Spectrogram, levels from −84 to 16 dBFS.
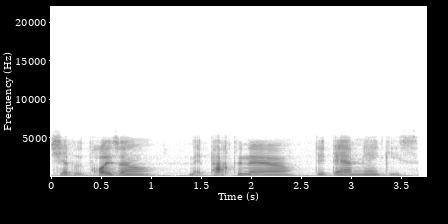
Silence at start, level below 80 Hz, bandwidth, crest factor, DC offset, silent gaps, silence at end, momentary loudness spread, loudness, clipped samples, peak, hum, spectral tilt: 0 s; -66 dBFS; 6.2 kHz; 24 dB; 0.3%; none; 0.1 s; 17 LU; -36 LUFS; under 0.1%; -14 dBFS; none; -3 dB/octave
